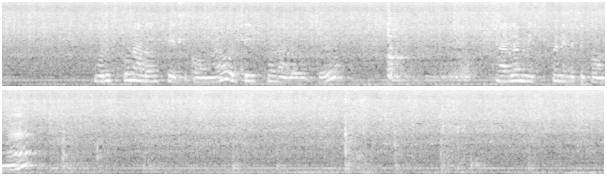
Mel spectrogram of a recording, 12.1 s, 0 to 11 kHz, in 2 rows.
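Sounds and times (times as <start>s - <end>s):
vegetables sizzling in oil: 0.0s - 12.0s
wooden spatula scraping: 4.1s - 5.2s.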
